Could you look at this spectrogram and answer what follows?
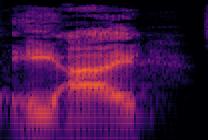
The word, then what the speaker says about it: Ai: It's spelled A-I. Some people pronounce it A-I, but Ai is the city.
